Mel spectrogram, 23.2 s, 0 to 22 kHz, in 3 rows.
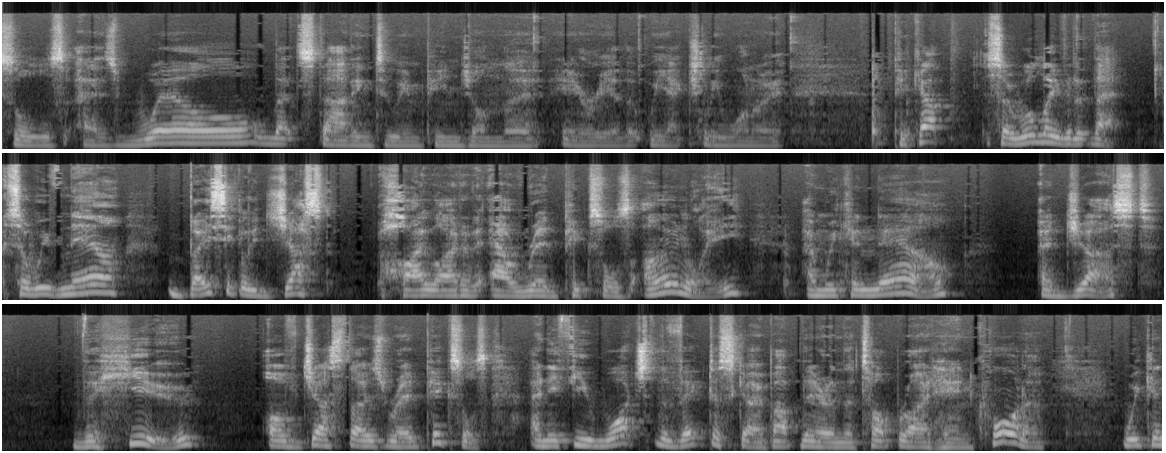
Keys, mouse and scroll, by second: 4.2-5.5 drag, 7.1 click, 12.4 scroll up 2, 12.7 middle click, 14.4-18.8 drag.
